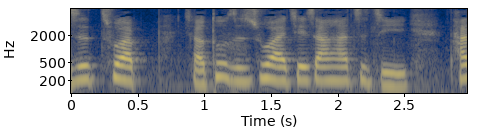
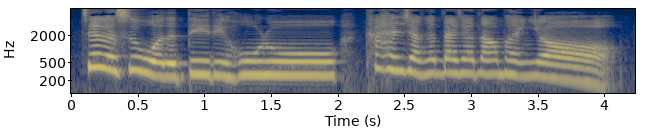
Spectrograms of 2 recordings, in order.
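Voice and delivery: higher, bright little sister voice; Yaya introducing; 8 semitones higher, 4 dB louder than usual. Acted. Yaya to the animals, a higher girlish voice. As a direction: introduce your brother to new friends.

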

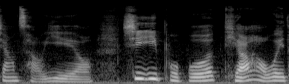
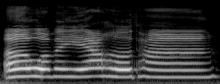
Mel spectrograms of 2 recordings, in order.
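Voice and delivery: high, louder, drawn-out plea; high slow chorus of eager animals; 10 semitones higher, 4 dB louder than usual. A narrator's reading. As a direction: clamour together for soup. Animals begging for soup.

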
